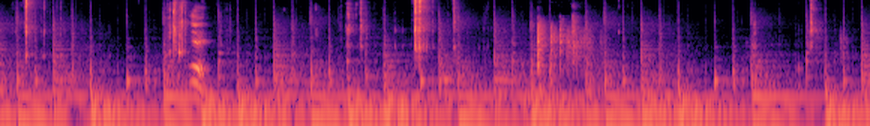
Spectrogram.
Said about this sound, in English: Give me an arcana check. I'm cracking my dice. I'm gonna roll this dice real fast.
